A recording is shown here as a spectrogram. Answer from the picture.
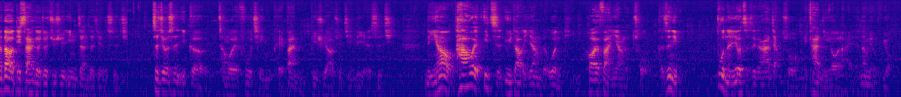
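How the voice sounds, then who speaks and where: Recorded with audible room echo, a man with a fairly low voice talks at a very fast pace, his intonation lively and his loudness swinging widely. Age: 40s. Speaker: parenting consultant and author. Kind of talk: interview.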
